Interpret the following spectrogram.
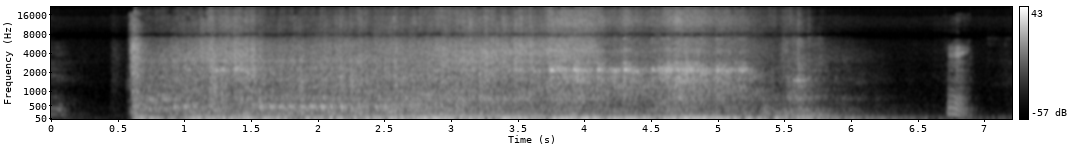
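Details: Military Humvee diesel abandoned 13 years, cranked after the glow light goes out: heavy, uneven, labouring crank of about five seconds that fades out without catching; long hard start, cause unconfirmed.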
